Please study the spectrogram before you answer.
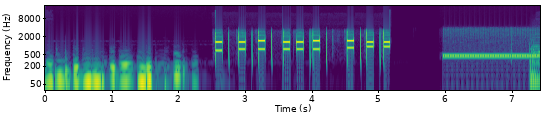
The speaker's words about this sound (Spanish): Pedro llama a su esposa Katia Blanco. Katia no coge el teléfono.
